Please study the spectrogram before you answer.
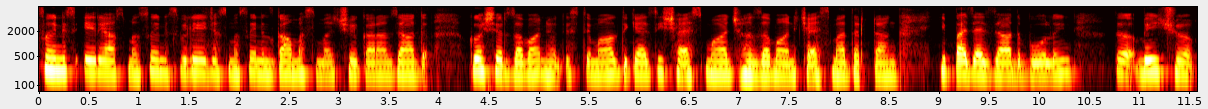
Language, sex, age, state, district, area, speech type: Kashmiri, female, 18-30, Jammu and Kashmir, Budgam, rural, spontaneous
